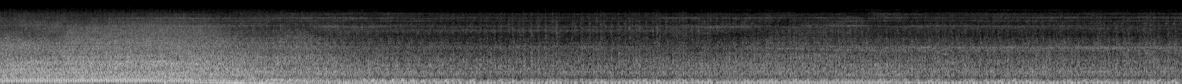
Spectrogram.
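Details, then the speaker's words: 1971 VW bus air-cooled four-cylinder, back running after sitting 2+ years with new carb and tune-up, warm, off choke: steady low even idle, normal; engine still burning off deposits. "yeah she has a bunch of stuff she needs to burn out of her that's all they off the choke so judge idle sounds good engine sounds happy"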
